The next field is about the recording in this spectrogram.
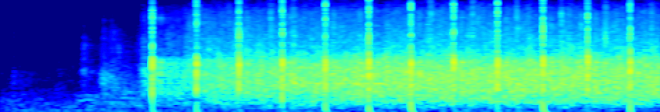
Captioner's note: crowd applauding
